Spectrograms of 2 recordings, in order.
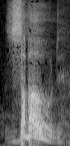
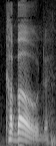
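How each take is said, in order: First: The first sound is a throaty, raspy sound. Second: The first sound is a plain hard k. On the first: "Actually, it's. ... Got to put some spit with it" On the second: "It is the word kabod"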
